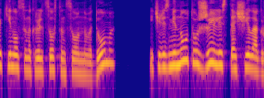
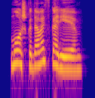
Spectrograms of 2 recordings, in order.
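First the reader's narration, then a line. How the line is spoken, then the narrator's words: Shouted. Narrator (Russian): крикнул Тихоныч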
